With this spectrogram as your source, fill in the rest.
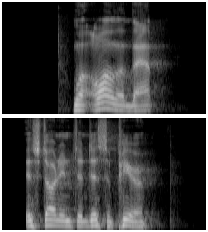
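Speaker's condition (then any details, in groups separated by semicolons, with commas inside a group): ALS; later breathing muscle failure expected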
